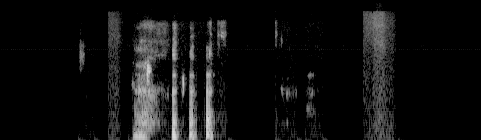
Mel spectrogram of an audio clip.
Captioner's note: laughs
